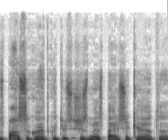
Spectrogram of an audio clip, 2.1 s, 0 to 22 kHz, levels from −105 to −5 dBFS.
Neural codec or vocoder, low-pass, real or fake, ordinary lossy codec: none; 19.8 kHz; real; Opus, 64 kbps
